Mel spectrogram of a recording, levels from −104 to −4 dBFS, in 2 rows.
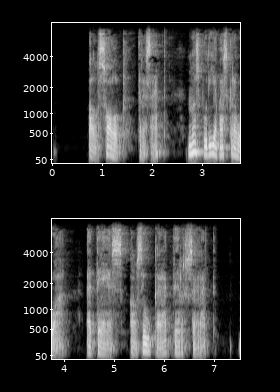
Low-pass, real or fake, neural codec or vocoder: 7.2 kHz; fake; codec, 16 kHz, 16 kbps, FreqCodec, larger model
